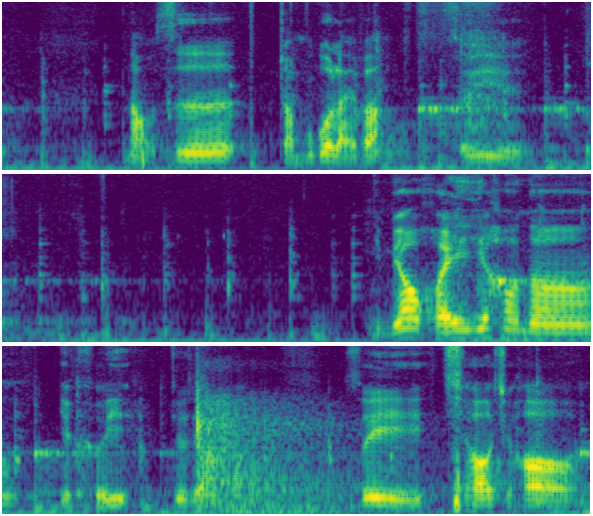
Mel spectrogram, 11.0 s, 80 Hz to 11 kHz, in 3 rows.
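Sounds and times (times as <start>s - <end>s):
ticking clock-like beat: 0.0s - 11.0s.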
